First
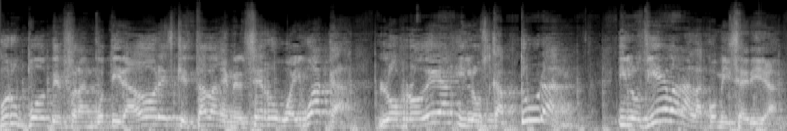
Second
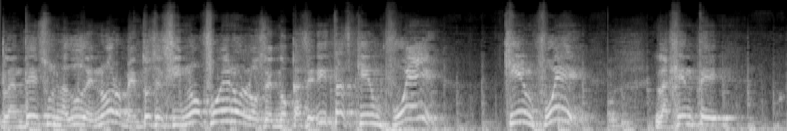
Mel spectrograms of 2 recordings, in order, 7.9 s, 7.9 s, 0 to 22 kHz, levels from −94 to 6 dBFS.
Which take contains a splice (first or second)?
second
